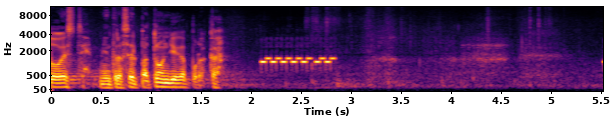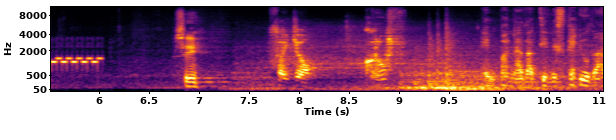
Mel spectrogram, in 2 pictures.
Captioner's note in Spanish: suena un celular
